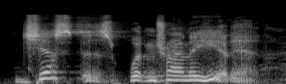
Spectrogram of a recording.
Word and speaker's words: Gestas: D-I-S-M-A-S, Dismas. Dismas was the repentant thief. On the left hand was Justice. Now it's spelled G-E-S-T-A-S, but the G is pronounced like a J, and it's Justice.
